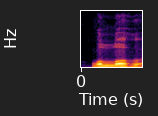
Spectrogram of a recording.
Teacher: اللہ کا لام زبر کی وجہ سے پر پڑھا جائے گا. اس کے اوپر کھڑی زبر بھی ہے، ایک الف کے برابر کھینچ کر پڑھیں گے.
